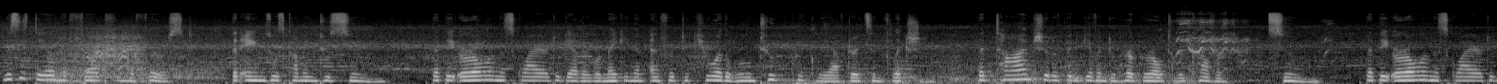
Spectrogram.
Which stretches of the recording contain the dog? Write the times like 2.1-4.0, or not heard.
not heard.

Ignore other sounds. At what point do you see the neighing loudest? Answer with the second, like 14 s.
1 s.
